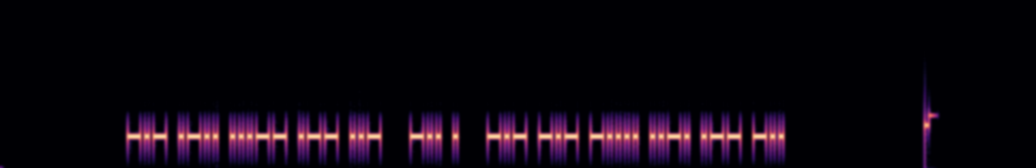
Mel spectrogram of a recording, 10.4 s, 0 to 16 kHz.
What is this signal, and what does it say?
Morse code, heard as a keyed tone, about 27 wpm, 700 Hz. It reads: KL3WU DE KK6FWD
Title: USA Callsign DE Callsign 28wpm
